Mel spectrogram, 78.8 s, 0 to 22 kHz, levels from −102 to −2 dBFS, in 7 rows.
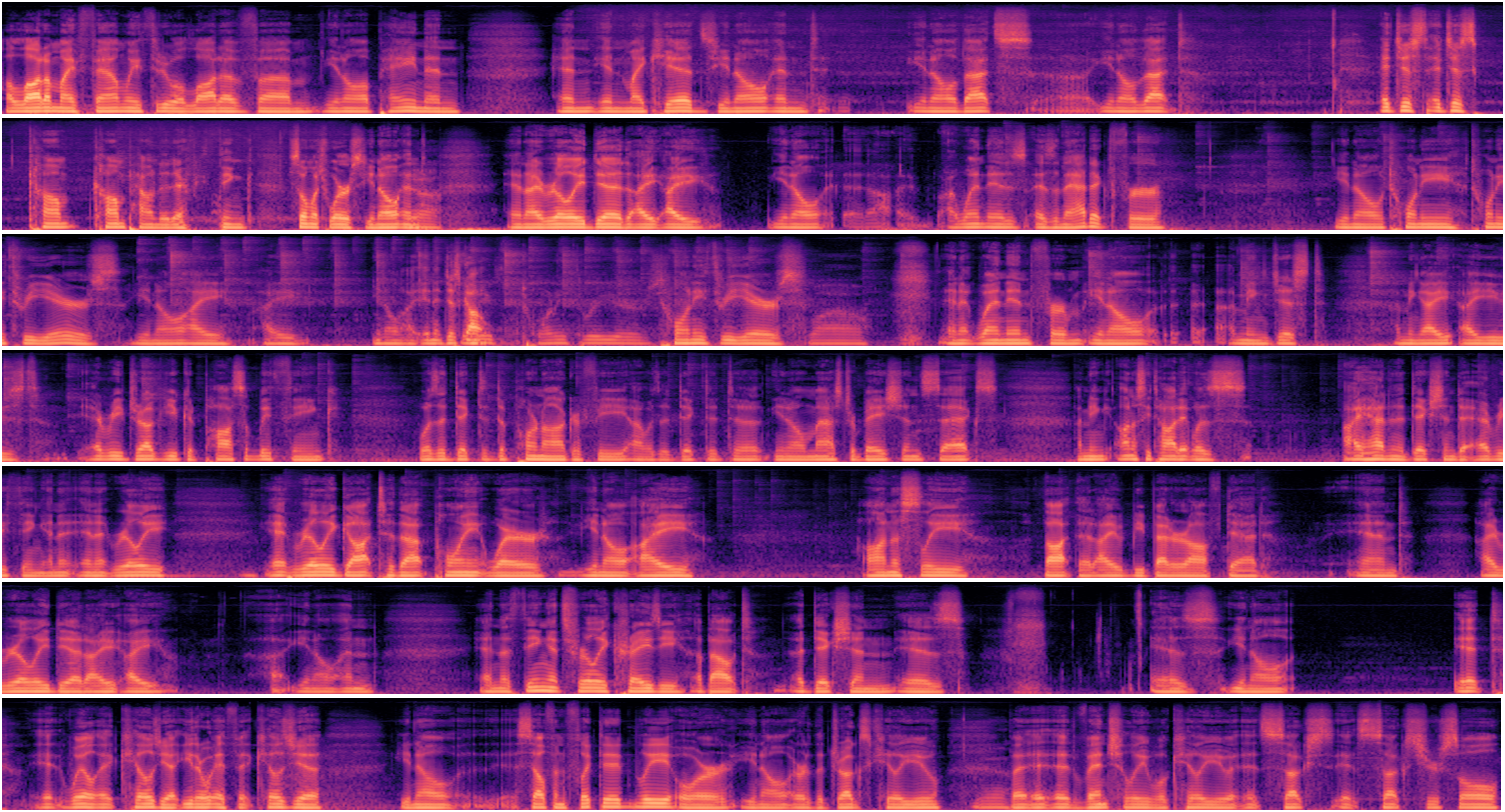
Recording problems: household noises; faint; throughout; 25 dB below the speech
uneven, jittery; strongly; from 13 s to 1:12

